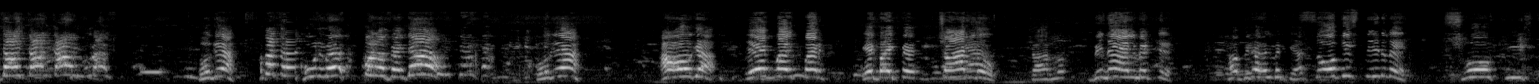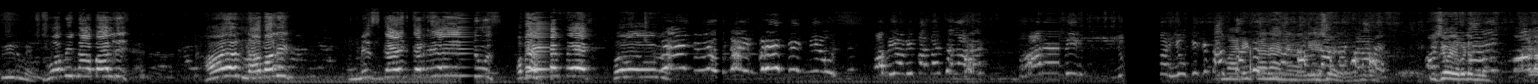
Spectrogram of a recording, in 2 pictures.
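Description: From start to finish a speech-tuned noise suppressor is working on this non-speech material. This is a noise suppressor applied to music or sounds. It treats steady content and decays as noise, so the level swings by around 10 dB as onsets pass and sustained parts are pulled down. The result pumps and thins. On a waveform the envelope breathes unevenly. On a spectrogram the held energy fades in patches while transients stay solid.

The first sound cut by the noise suppressor runs from 1.12 to 2.6 s and dips by about 11 dB, with roughly 0.7 s of it audibly sunk.

At 2.87 to 2.97 s comes a burst of packet loss. The receiver stretches the last sound for 75 ms and lets it fade, and 80 ms of real audio is lost. It is heard as a brief frozen, dimming patch and then a jump forward. On a spectrogram it shows as a smeared, flattened column followed by a discontinuity.

From 4.95 to 15.41 s the suppressor cuts repeatedly, by up to about 12 dB, over roughly 4 s in total. 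Sustained content sinks and then recovers, which gives a long stretch of fluttering level.

The suppressor cuts again from 16.68 to 17.25 s, by about 12 dB. Inside that cut, at 16.83 to 16.87 s, a short concealed packet loss covers 20 ms with a synthesized continuation. It is a tiny smear or wobble, seen as a thin blurred sliver on the spectrogram.

Further suppressor cuts follow at 18.40 to 18.88 s (about 8 dB) and at 20.34 to 21.54 s (about 12 dB).

Packet-loss bursts land at 20.01 to 20.15 s and 20.77 to 20.91 s, each with about 120 ms concealed and missing. Another lands at 22.55 to 22.63 s, at 60 ms. Each one briefly holds and fades the sound before skipping ahead.

Suppressor cuts continue at 23.41 to 24.13 s and 25.22 to 26.36 s, both about 11 dB. A further 80 ms burst loss falls at 25.89 to 25.99 s.

From 26.61 to 27.01 s a fading continuation gives way to about 310 ms of silence, and roughly 380 ms of audio never returns. 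That is likely a long network dropout. On the waveform it appears as a tapering tail and then a flat gap.

A last suppressor cut of about 10 dB runs from 29.25 to 30.52 s.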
